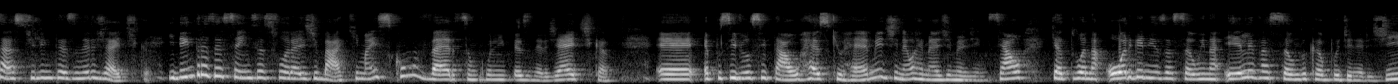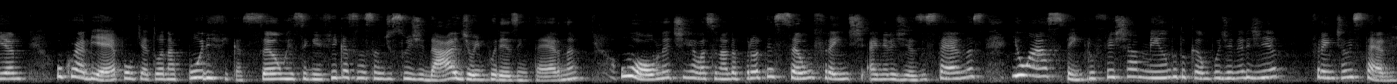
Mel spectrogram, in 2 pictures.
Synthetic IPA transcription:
sɛsʊd͡ʒɪlĩmpezɐeneɾʒɛt͡ʃi̥kɐɪd̪ẽnt̪ɾɪɐzesẽsiɐsfloɾajzd͡ʒɪbakɪmajskõvɛɾsɐ̃w̃kõalĩmpezɐeneɾʒɛt͡ʃi̥kɐ | ɛɛposivewsit̪aɾʊɦɛskjuɦemɛd͡ʒɪnɛʊɦemɛd͡ʒʊemeɾʒẽsiawkɪat̪uɐnɐʔoɾɡɐnizasɐ̃w̃ɪnɐʔelevasɐ̃w̃d̪ʊkɐ̃mpʊd͡ʒɪeneɾʒiɐ | ʊkɾɛbɪɛpowkɪat̪uɐnɐpuɾifikasɐ̃w̃hesiɡnifikɐsĩsɐ̃w̃d͡ʒɪsuʒid̪ad͡ʒɪowĩpuɾezɐĩnt̪ɛɾnɐ | ʊownɛt͡ʃɪhelasijonad̪ʊapɾot̪esɐ̃w̃fɾẽnt͡ʃɪʔa̰eneɾʒiɐzɪst̪ɛɾnɐs | ɪʊaspẽj̃pɾʊfeʃamẽnt̪ʊd̪ʊkɐ̃mpʊd͡ʒɪeneɾʒiɐ | fɾẽnt͡ʃɪawɪst̪ɛɾnʊ

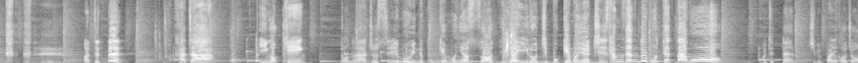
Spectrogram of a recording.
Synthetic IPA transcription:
ʌt͡ɕ͈e̞t͈ɯnkad͡ʑa | iŋʌkʰiŋnʌnɯnad͡ʑus͈ɯɭmoinːɯnp͈okʰemuɲijʌs͈ʌniɡaiɾot͡ɕ͈ʰip͈okʰemuɲiʌt͡ɕ͈isʰaŋs̬ʰaŋdomotʰe̞t̚t͈aɡo | ʌt͡ɕ͈e̞t͈ɯnt͡ɕibep͈ʌɭːiɡʌd͡ʑo

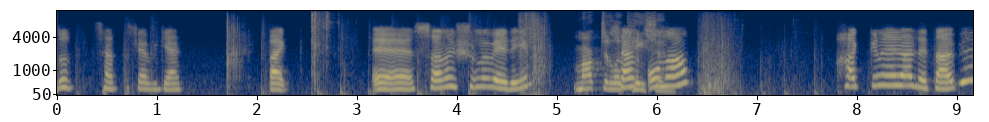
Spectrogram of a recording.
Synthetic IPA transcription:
d̪u | saɾt̪ːɯt͡ʃabiɟælʲ | b̥ak̚ | ɛsanaʃunuve̞ɾejim | matilsæneona | hakːɯneɾælʲd̪ɛt̪ʰaːbiː

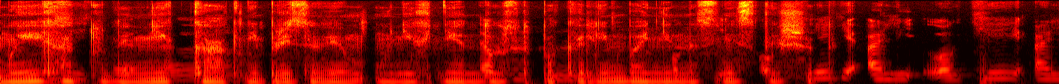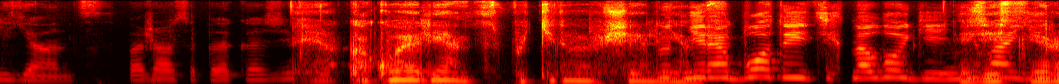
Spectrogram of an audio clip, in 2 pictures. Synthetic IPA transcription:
mɨixɐt̪ːud̪ənʲɪkaknʲɪpɾʲɪzɐvʲo̞mʊnʲixnʲe̞t̪̚d̪o̞st̪ʊ̥pəkɐlʲimbəɐnʲinasnʲɪslˠɨʂɨt̪ | kɐko̞jɐlʲjant̪sv̥ɨkʲid̪ɨvəjvɐpɕːeɐlʲjanʲɪɾɐbot̪əjɪtʲɪxnɐlˠoɡʲɪjɪzʲdʲesʲnʲɪɾ

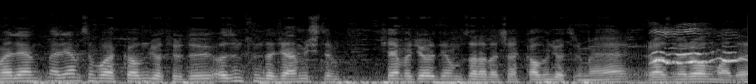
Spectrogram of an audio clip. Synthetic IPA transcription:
mæljæmmæɾjæmt͡ʃ̪ʰynbujakɡɑlˠbɯnɟøt̪ʰyɾd̪yøzymt͡ʃ̪ʰynd̪æɟælʲmiʃt̪imʃejinvæɟøɾd̪yːmzɑɾɑd̪ɑt͡ʃʰɯɑk̚ɡɑlˠbɯnɟøt̪ʰyɾmæjæ | ɾæzmeɾio̞lˠmɑd̪ɯ

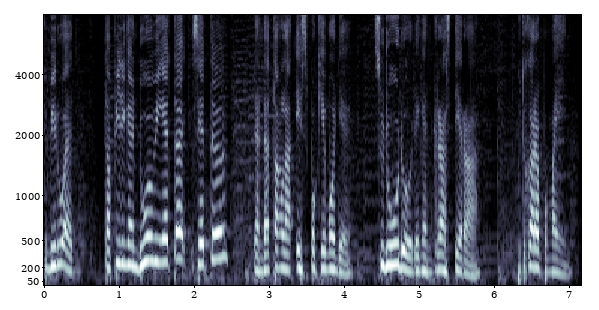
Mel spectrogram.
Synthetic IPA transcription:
kəbiɾuan | t̪apidəŋãnduəwiŋat̪at̪̚set̪ədandat̪aŋlahʔɛspokemõdəlsuduudodəŋãnɡɾast̪eɾa̰ | pət̪ukaɾanpəmãɪn

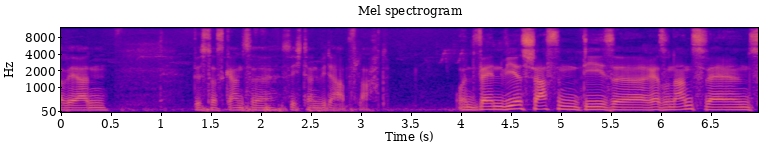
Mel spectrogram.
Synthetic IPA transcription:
ɐveːɐdn̩ | b̥ɪsd̥asɡ̥ant͡səz̥ɪçd̥anviːdɐ̰ʔa̰pfla̰χt | ʔʊntv̥ɛnviːɐɛsʃafn̩diːzəʁezonant͡sv̥ɛlənt͡s

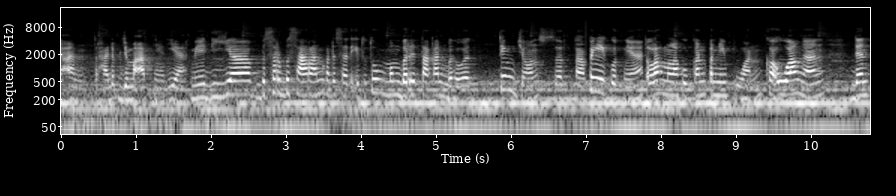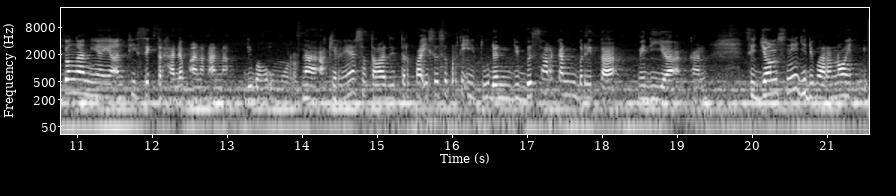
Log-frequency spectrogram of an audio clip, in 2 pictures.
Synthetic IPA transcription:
aʔant̪ərɦadap̚d͡ʒəmaʔat̪̚ɲadiamediabəsarbəsaɾanpadasaːt̪ḭt̪ut̪uməmbəɾit̪akanbaɦwat̪ɪmd͡ʒɔnsːərt̪apəŋikut̪̚ɲat̪əlahməlakukanpənimpuankəuaŋan | danpəŋaniajaʔanfisɪk̚t̪ərɦadap̚a̰naka̰nak̚dibawaumʊ̰rnahʔa̰kirɲasət̪əlahdit̪ərpaisɪsəpərt̪iːt̪udandibəsarkanbəɾit̪a | media | kan | sid͡ʒɔnsnid͡ʒadipaɾanoit̪̚ɡi

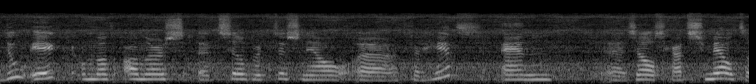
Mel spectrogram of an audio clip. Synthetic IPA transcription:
duʔɪkɔmdɔtɔndəɹsətsɪlˠvəɹtʰəsnɛlˠfərɦɪt | ʔɛn | zɛlˠfsxaːtsmɛlˠtə

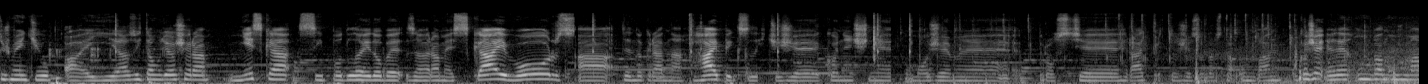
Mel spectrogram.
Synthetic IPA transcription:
t̪uʒmɛt̪juːpajjazit̪amuɟalʃɛɦɾa | ɲɛskasipɔd̪l̩ˠɦɛjd̪ɔbɛzaɦɾaːmɛskajʋɔɾsat̪ɛnt̪ɔkɾaːd̪naɦajpikslit͡ʃiʒɛkɔɲɛt͡ʃɲɛmʊɔʒɛmɛpɾɔscɛɦɾacpɾɛt̪ɔʒɛsad̪ɾɔst̪a̰ʔunbanʔakɔʒɛat̪ɛnunbanuʒmaː

